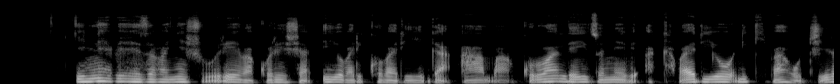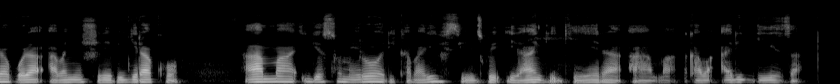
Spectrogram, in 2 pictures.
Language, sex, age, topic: Rundi, male, 18-24, education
